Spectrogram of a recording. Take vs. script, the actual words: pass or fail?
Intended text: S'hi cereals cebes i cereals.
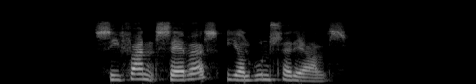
fail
